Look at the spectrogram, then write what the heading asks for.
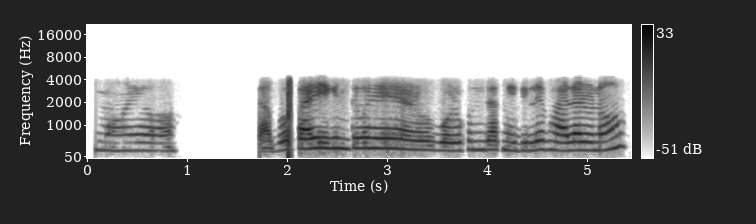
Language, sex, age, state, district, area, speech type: Assamese, female, 18-30, Assam, Morigaon, rural, conversation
